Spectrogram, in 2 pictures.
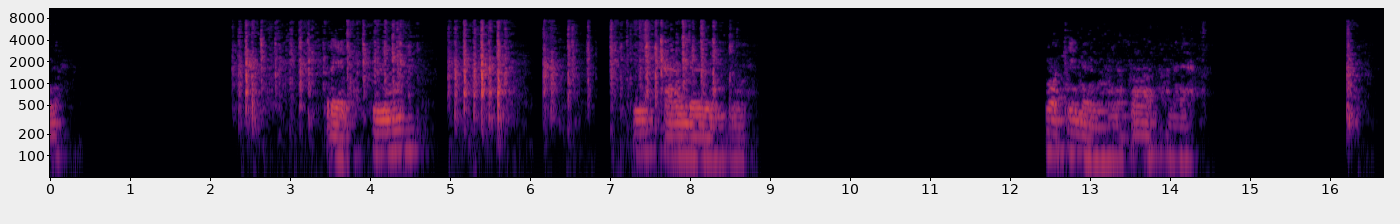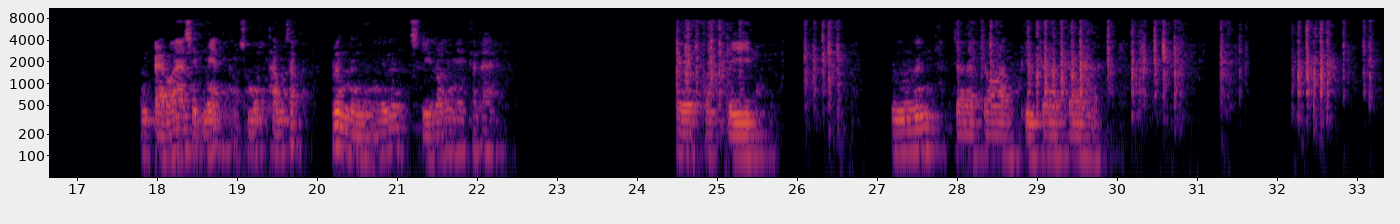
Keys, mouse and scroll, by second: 1.3-8.7 typing, 23.5-26.9 typing, 28.9-33.3 typing.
